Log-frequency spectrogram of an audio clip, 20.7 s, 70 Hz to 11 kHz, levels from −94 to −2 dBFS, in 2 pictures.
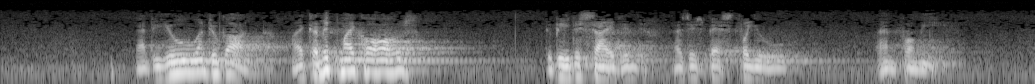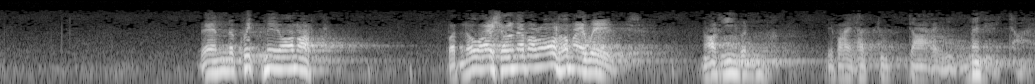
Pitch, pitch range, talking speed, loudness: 140 Hz, 105-155 Hz, 125 wpm, -20 LUFS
